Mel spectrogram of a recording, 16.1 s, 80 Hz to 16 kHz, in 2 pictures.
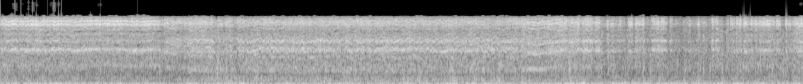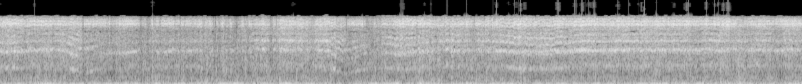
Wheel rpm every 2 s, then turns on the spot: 220, 190, 210, 230, 200, 200, 220, 230.
none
